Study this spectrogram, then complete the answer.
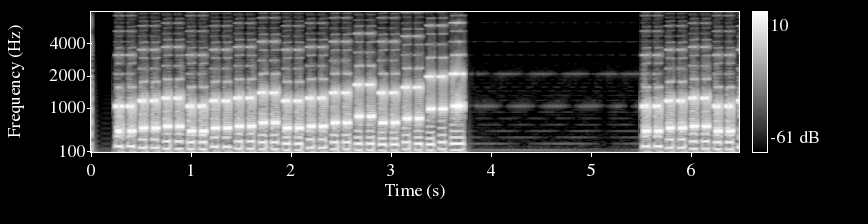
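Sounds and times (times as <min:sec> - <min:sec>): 
MOS6581R4 SID chip music: 0:00.2 - 0:04.2, 0:05.5 - 0:06.4.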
